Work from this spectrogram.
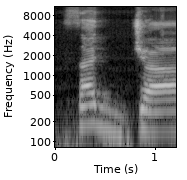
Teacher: جیم یہ زبان اور تالو کے درمیان والے حصے سے ادا ہوگا. جب ہم جیم کو ادا کریں گے تو آواز منہ میں پھیل جائے گی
